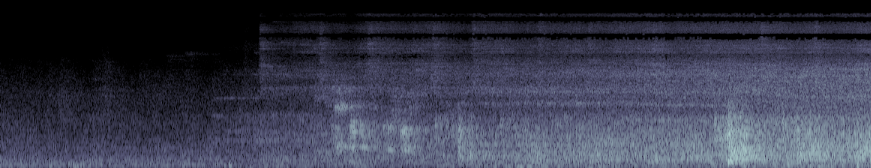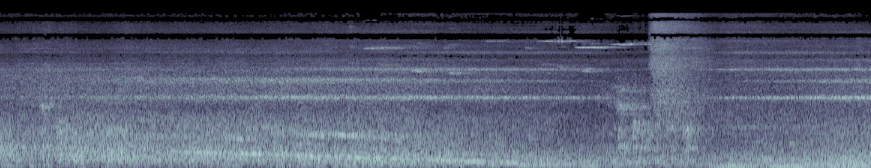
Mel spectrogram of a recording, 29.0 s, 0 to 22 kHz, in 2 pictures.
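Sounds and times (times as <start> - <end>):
metro train rumble: 3.9 - 29.0.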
